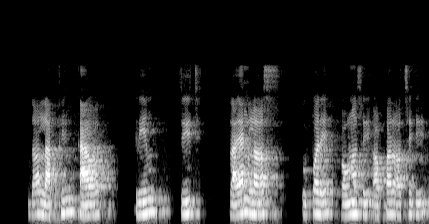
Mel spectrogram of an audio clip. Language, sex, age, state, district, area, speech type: Odia, female, 45-60, Odisha, Khordha, rural, read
